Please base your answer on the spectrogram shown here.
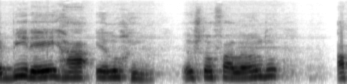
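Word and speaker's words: בני האלוהים: O hebraico é Birei Ha Elohim. Eu estou falando a pronúncia, tá? Se escreve Benei Ha Elohim, mas se pronuncia Birei Ha Elohim.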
